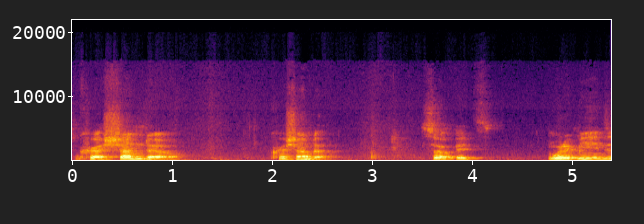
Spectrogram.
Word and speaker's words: crescendo: So it's actually pronounced crescendo.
